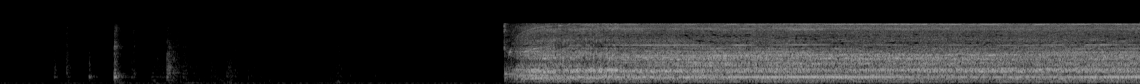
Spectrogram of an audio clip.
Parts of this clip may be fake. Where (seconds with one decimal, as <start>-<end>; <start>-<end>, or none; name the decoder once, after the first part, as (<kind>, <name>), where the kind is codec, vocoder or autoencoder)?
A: 5.5-6.2 (vocoder, HiFi-GAN)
